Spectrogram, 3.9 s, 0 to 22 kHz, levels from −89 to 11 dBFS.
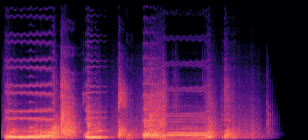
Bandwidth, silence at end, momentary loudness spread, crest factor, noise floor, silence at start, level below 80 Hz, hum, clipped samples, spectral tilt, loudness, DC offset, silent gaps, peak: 16.5 kHz; 0.6 s; 11 LU; 14 dB; -36 dBFS; 0 s; -70 dBFS; none; under 0.1%; -1.5 dB/octave; -13 LUFS; under 0.1%; none; 0 dBFS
